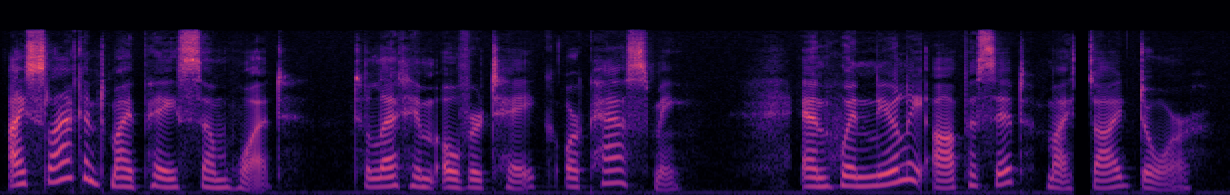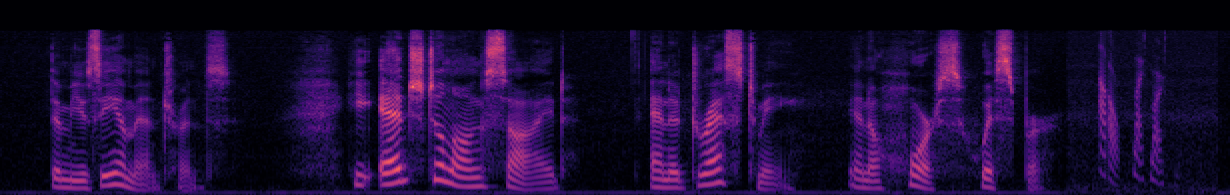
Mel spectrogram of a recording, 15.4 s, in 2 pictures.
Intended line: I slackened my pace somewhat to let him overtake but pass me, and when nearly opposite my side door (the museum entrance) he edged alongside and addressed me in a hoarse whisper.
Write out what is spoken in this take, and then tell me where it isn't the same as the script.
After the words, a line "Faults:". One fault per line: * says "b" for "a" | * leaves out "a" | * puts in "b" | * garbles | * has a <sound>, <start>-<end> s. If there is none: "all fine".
I slackened my pace somewhat to let him overtake or pass me, and when nearly opposite my side door (the museum entrance) he edged alongside and addressed me in a hoarse whisper.
Faults:
* says "or" for "but"
* has a dropout, 6.7-6.8 s
* has a chirp, 14.5-15.1 s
